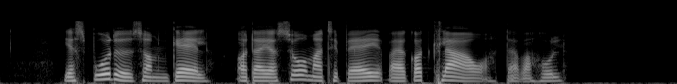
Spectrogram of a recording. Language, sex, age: Danish, female, 51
